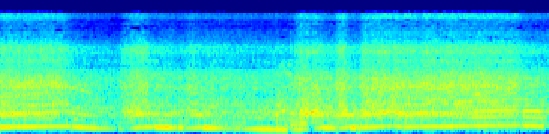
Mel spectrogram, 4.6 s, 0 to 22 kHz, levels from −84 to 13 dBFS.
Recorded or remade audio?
recorded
